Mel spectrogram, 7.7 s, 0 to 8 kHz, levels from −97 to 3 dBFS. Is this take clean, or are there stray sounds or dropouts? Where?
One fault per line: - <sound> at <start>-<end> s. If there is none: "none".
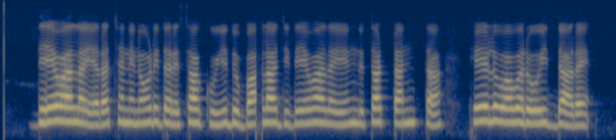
- dropout at 3.2-3.3 s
